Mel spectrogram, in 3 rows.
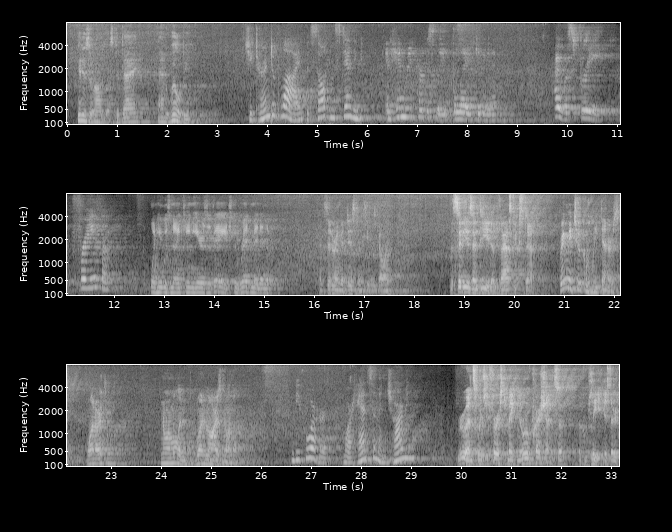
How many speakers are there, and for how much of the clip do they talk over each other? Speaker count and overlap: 7, no overlap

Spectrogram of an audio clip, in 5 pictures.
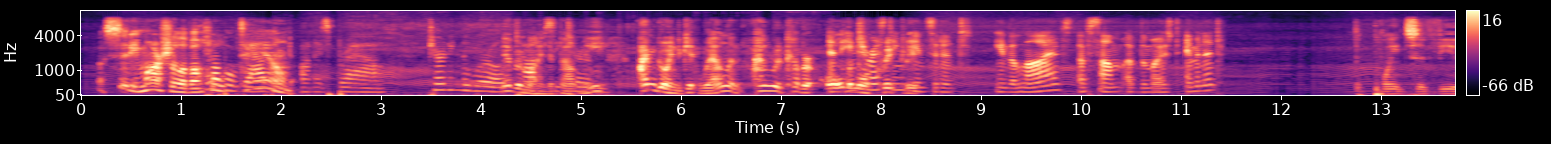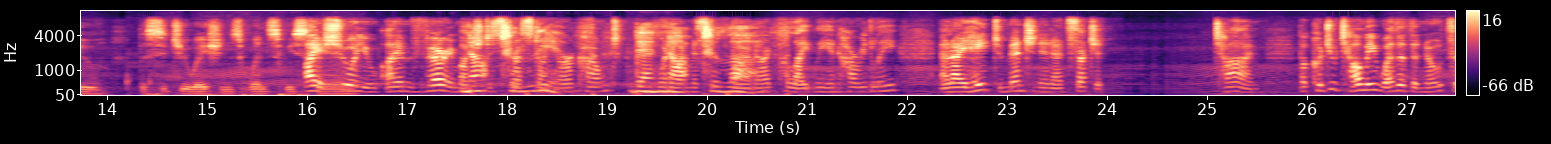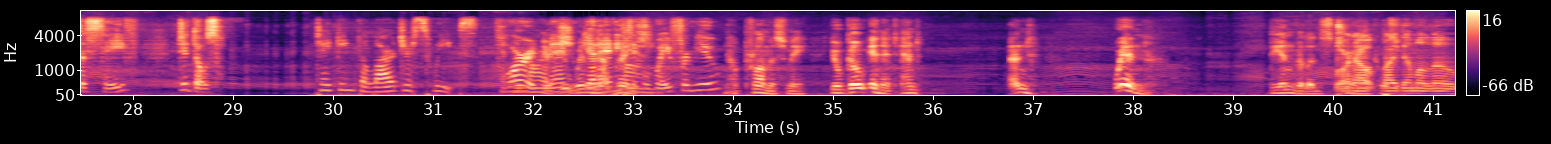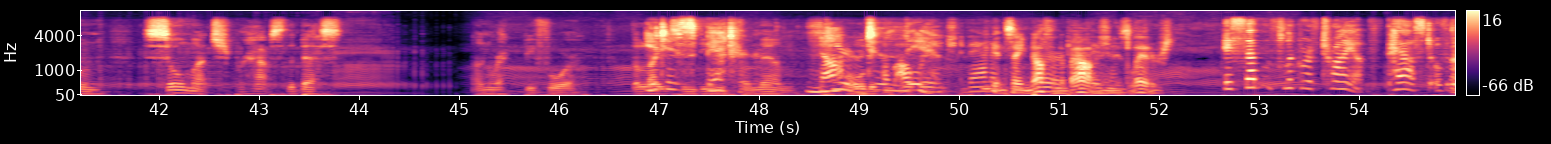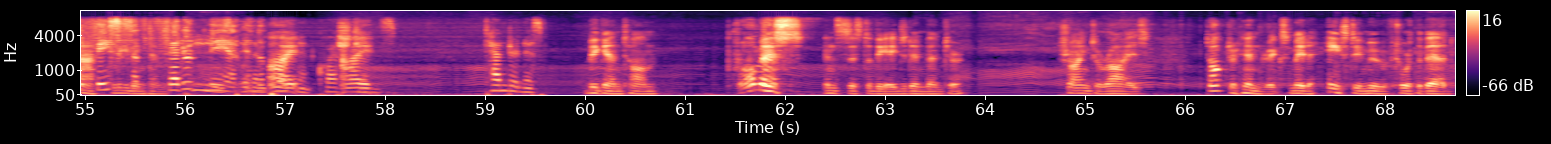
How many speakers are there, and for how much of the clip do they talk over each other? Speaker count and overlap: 7, about 26%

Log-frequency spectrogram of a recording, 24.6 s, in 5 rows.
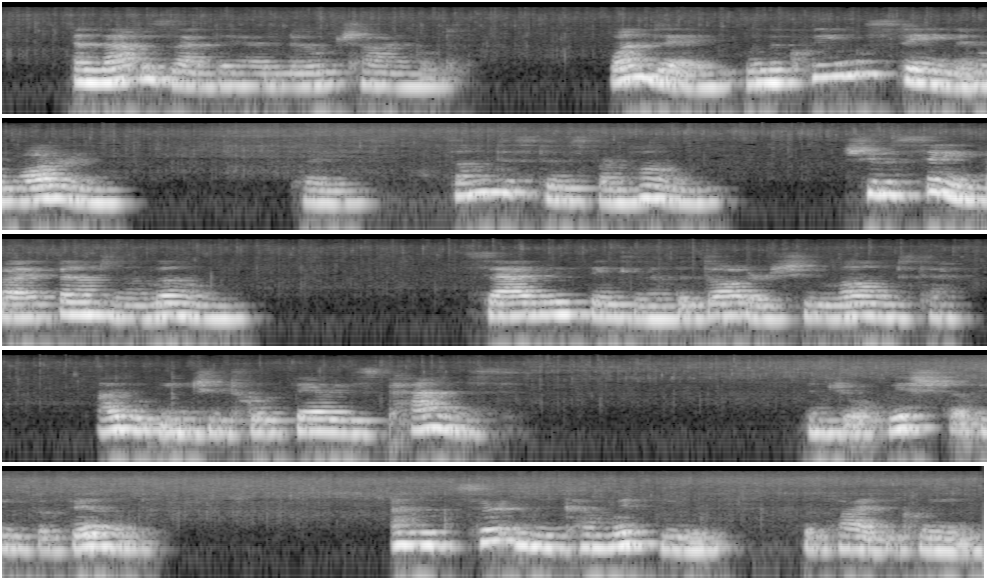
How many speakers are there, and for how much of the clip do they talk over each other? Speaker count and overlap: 1, no overlap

